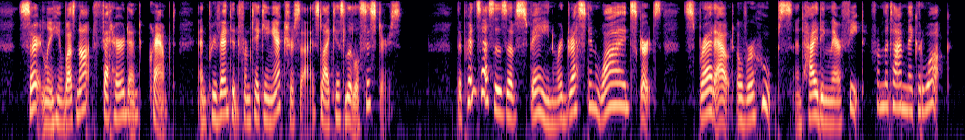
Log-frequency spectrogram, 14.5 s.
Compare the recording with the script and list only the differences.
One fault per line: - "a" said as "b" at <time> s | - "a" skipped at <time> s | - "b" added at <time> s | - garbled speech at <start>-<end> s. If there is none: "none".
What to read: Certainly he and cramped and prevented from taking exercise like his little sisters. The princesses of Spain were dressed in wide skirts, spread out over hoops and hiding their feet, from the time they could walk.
- "was not fettered" added at 0.9 s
